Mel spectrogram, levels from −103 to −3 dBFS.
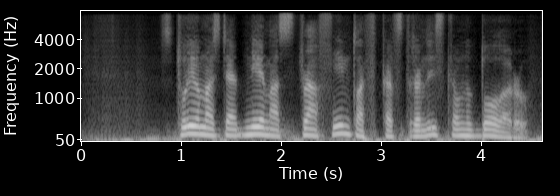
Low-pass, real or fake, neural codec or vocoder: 7.2 kHz; fake; codec, 16 kHz, 0.5 kbps, FreqCodec, larger model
